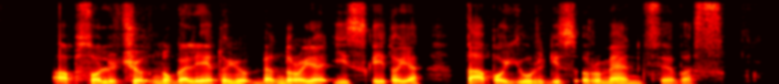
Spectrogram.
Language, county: Lithuanian, Vilnius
